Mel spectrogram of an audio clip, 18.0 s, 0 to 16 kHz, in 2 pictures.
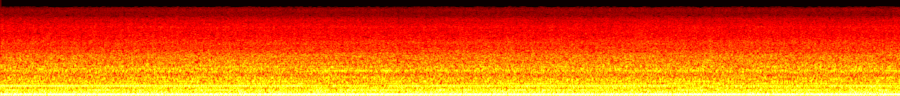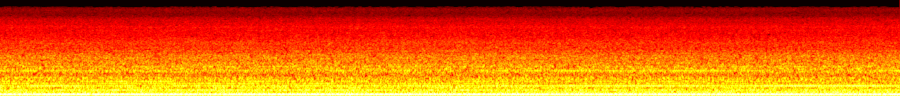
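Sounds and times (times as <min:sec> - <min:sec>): propeller plane engine drone: 0:00.0 - 0:18.0.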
